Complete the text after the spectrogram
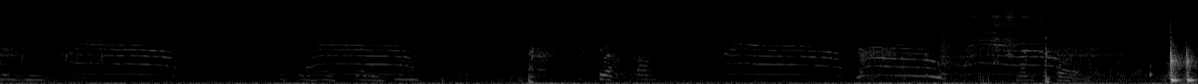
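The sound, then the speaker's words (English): A cat meows repeatedly in a house, about four or five drawn-out, falling meows with short pauses between them, over a low steady hum, with a couple of sharp knocks near the end. “Oh, different cat. Yeah, because I'm in a different house. Different house, different cat.”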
